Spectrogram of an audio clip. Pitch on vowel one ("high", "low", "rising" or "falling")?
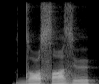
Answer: rising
